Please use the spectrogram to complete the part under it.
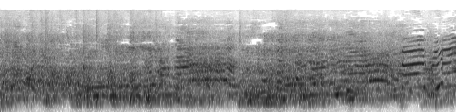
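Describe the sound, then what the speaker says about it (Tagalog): A large crowd of supporters shouts and cheers at a packed political rally for Isko Moreno in Sampaloc, a dense, continuous roar of voices with some higher-pitched cries, fairly close and loud throughout. "Baka mga sigawan din yan."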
